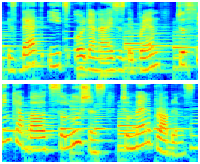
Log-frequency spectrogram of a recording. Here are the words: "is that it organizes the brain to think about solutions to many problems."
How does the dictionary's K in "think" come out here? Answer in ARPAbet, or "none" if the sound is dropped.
K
